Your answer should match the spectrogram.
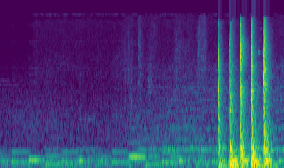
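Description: Five quick, loud knocks ring out in a rapid run on a door that is locked from the inside, following a few seconds of soft, steady background music with no one speaking.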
